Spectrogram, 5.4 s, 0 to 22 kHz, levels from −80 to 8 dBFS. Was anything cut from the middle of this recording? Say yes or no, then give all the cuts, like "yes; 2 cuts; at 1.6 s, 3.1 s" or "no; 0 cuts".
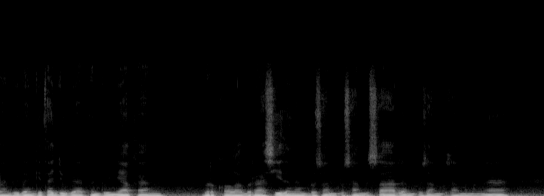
no; 0 cuts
